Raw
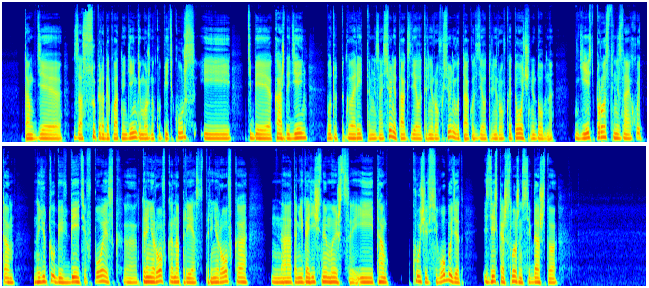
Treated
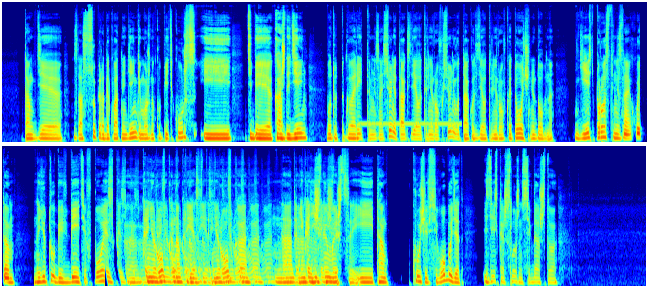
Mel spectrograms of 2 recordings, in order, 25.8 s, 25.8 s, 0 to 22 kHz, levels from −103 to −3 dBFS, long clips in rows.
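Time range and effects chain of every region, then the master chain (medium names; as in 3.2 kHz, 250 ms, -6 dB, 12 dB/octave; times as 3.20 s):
1.49–2.06 s: gate -38 dBFS, range -7 dB + three bands expanded up and down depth 100%
3.75–5.91 s: high-pass 130 Hz 6 dB/octave + tone controls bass +8 dB, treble +12 dB + doubling 18 ms -9 dB
7.12–9.18 s: peaking EQ 130 Hz -10.5 dB 0.8 oct + whistle 530 Hz -44 dBFS
12.44–13.04 s: high-pass 190 Hz + peaking EQ 270 Hz +13 dB 1.7 oct + upward expansion, over -42 dBFS
14.95–19.61 s: phase dispersion lows, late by 78 ms, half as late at 390 Hz + modulated delay 261 ms, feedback 48%, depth 51 cents, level -7.5 dB
22.64–23.96 s: compression 4:1, threshold -34 dBFS + treble shelf 2.2 kHz +6.5 dB
whole clip: none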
